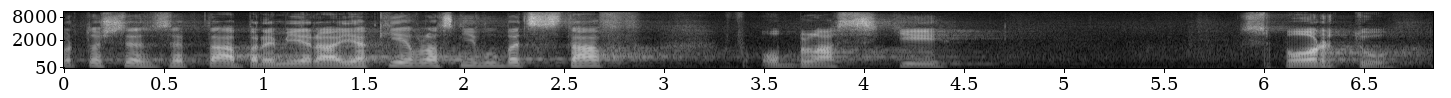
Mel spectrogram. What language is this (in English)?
Czech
